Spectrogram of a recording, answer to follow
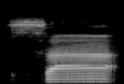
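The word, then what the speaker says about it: ثاء: দাঁতের উপর থেকে, সামনে দুটো দাঁতের দাঁতের আগা উপর, এবং দা- জিভ দাঁতের উপর, জিভের আগা দিয়ে, আর এবং সামনে দুটো হ্যাঁ, দাঁতের আগা জিভ, দিয়ে উচ্চারণ করতে হয় সা।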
